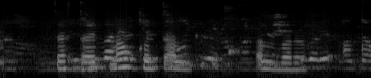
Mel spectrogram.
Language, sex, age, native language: Icelandic, female, 10, Icelandic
